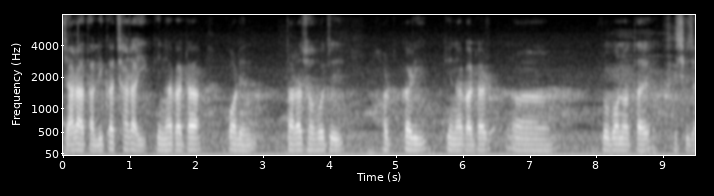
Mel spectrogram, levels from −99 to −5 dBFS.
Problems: constant background noise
